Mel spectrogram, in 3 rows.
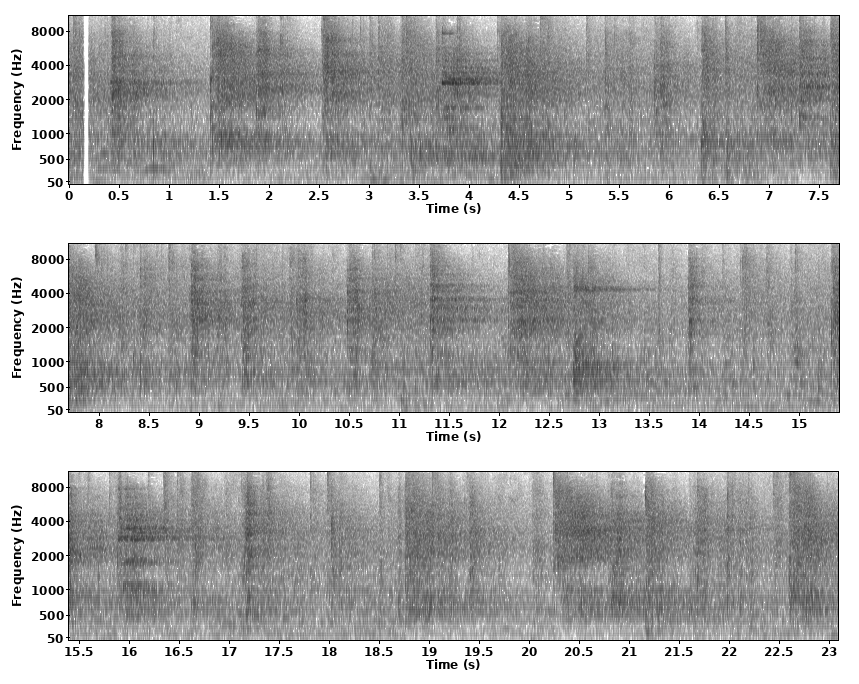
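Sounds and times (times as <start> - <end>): hockey sticks hitting pucks: 0.0 - 23.0
pucks banging off rink boards: 0.0 - 23.0.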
